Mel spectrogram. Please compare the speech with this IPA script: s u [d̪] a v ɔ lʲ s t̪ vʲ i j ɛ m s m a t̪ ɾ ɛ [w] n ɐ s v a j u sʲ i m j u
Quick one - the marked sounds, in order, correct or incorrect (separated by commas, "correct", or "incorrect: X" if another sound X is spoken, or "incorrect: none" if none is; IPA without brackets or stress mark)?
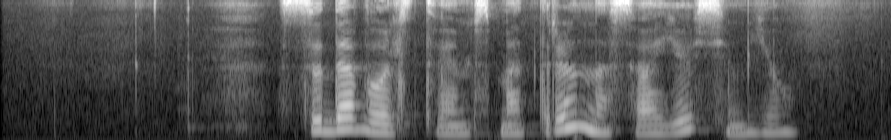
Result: correct, correct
